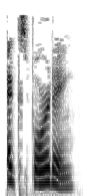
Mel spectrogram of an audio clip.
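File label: "exporting", British English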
